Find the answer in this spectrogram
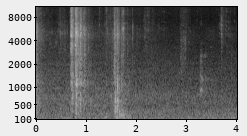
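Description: Two sharp crashes about a second apart from a massed rank of soldiers moving their rifles together in a present-arms drill for a royal salute.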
